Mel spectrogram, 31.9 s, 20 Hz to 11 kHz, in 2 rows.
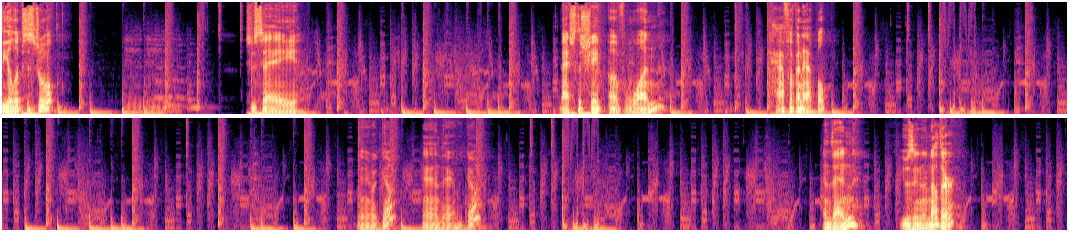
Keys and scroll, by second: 5.3 a, 8.7 x, 29.9 l.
